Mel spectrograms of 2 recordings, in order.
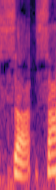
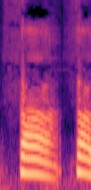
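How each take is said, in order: First: The consonant is a hissing s sound. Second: The consonant is a soft th sound. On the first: The speaker calls it wrong. "अगर हमारी जबान मुंह के अंदर रहेगी तो सा अदा होगा। सा सा नहीं पढ़ना हमें" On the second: The speaker calls it right. "जबान मुंह के दांतों से बाहर निकालनी है"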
